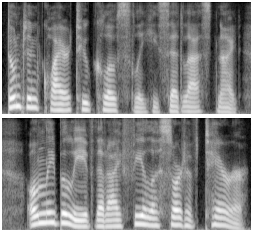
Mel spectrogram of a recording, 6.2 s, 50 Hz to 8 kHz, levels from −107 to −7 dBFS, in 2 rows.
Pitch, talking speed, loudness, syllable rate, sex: 170 Hz, 165 wpm, -18 LUFS, 4.4 syllables/s, female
